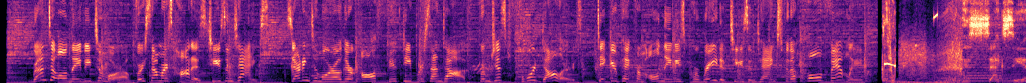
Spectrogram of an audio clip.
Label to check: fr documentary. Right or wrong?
Wrong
